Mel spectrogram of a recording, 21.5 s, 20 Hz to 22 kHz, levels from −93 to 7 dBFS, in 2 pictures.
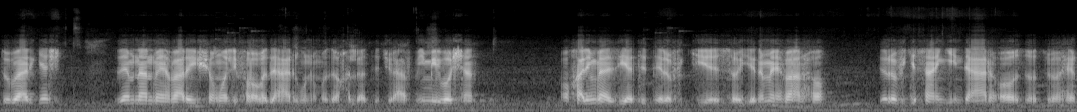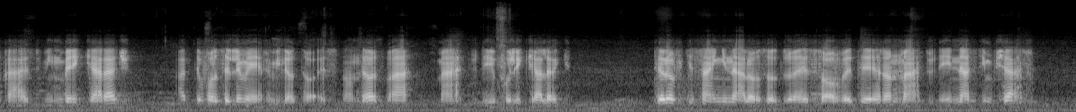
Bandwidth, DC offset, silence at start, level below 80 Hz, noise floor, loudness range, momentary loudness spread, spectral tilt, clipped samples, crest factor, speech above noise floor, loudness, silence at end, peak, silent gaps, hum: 14 kHz; under 0.1%; 0 s; -56 dBFS; -49 dBFS; 2 LU; 10 LU; -3.5 dB/octave; under 0.1%; 20 dB; 29 dB; -19 LUFS; 0.45 s; 0 dBFS; none; none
